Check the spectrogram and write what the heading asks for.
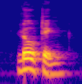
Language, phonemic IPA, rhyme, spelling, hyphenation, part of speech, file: Dutch, /ˈloː.tɪŋ/, -oːtɪŋ, loting, lo‧ting, noun, Nl-loting.ogg
- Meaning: lottery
